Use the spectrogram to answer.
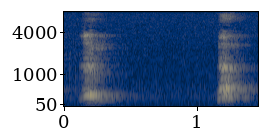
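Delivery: lightly imitated tough grunt. Girl imitating the rapper's grunt from a picture, mock tough. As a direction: grunt it like a hard rapper, loud. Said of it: "He's just like".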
